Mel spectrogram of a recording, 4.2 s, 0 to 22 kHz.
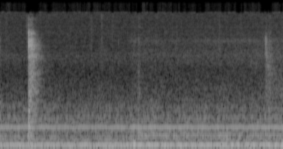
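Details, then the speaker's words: Centroid SC300P olfactometer running the clean-dilution-lines purge (step 4, 10-second duration): a few sharp, spaced valve clicks over a low steady hum as it cleans the air supply lines; normal purge. "now you may hear sounds from the device and that the device is currently cleaning the air supply lines with the specific algorithm in place"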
